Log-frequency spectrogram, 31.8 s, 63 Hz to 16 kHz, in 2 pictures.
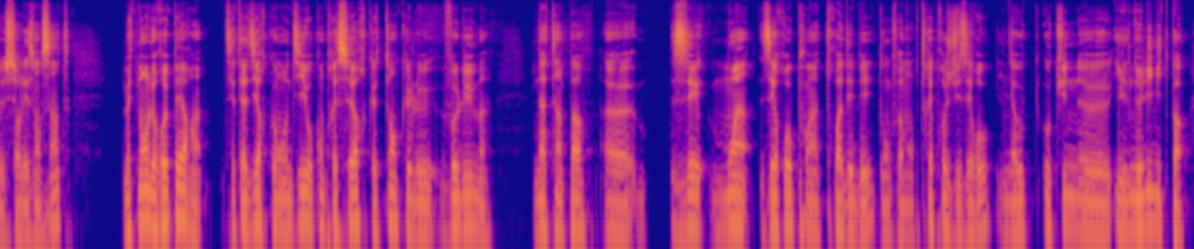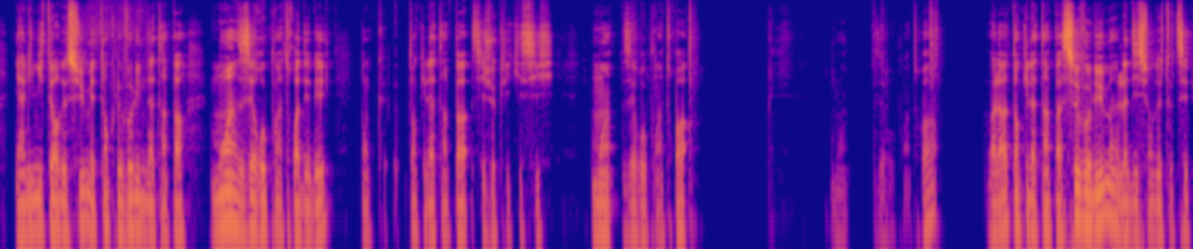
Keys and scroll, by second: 23.8 -, 25.2 Return, 27.0 -, 28.4 Return.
